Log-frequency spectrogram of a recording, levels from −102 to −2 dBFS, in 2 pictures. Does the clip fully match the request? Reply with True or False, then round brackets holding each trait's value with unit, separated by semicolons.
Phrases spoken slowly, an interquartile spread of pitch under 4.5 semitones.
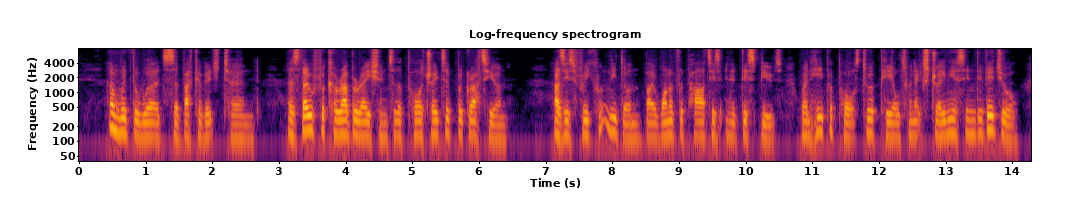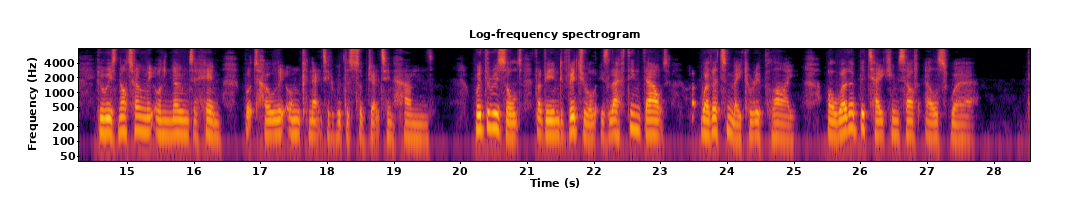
False (150 wpm; 2.8 semitones)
